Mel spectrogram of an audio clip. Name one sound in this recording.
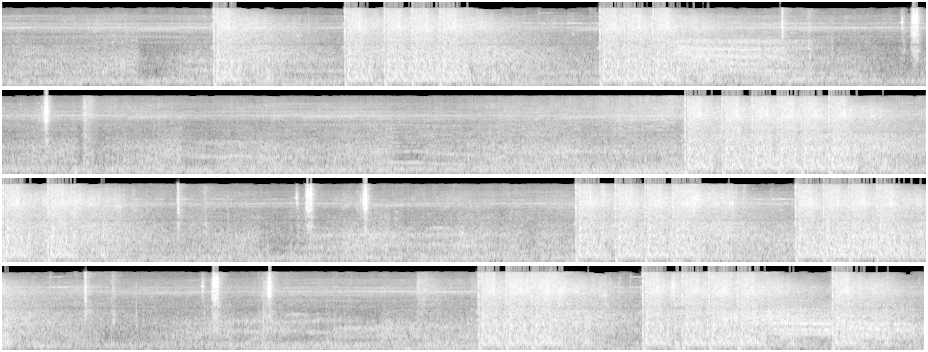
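Gunfire bursts out in loud, rapid rounds.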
